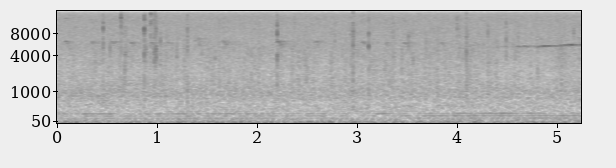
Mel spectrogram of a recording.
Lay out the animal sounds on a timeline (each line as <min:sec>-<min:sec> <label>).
0:00.0-0:05.2 Red Squirrel (Tamiasciurus hudsonicus)
0:04.5-0:05.2 Black-throated Green Warbler (Setophaga virens)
